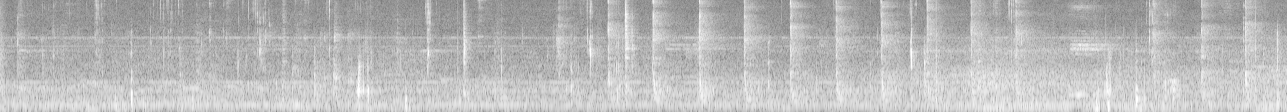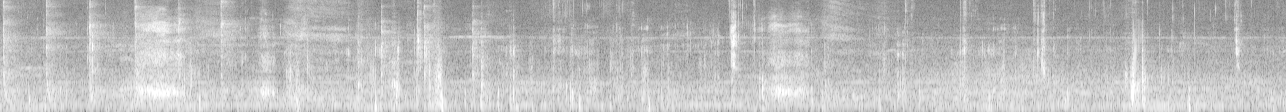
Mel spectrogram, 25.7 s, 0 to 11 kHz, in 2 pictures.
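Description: Close-miked chewing and mouth smacking of a man eating rice and fried vegetables by hand: a steady run of short wet clicks and smacks, with a few louder bursts about 14 and 21 seconds in. A faint steady hum runs underneath.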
